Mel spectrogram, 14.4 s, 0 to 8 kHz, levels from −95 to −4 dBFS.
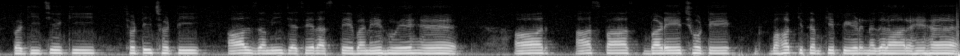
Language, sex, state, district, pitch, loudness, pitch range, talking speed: Hindi, male, Bihar, Kishanganj, 150 Hz, -19 LUFS, 145-155 Hz, 90 wpm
